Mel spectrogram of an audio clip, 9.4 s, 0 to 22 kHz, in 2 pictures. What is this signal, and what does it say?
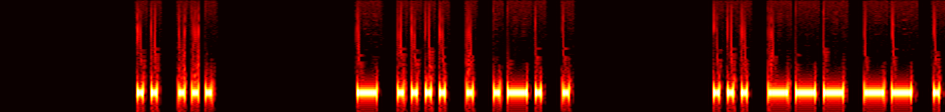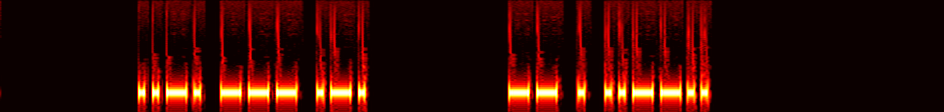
Morse code, heard as a keyed tone, about 34 wpm, 700 Hz. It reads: IS THERE SOME FOR ME?
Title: 3x Word-Spacing - Sentences from Top 200 Words - 35wpm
